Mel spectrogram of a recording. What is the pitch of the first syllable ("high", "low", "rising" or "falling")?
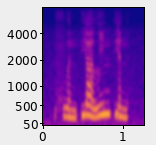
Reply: low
